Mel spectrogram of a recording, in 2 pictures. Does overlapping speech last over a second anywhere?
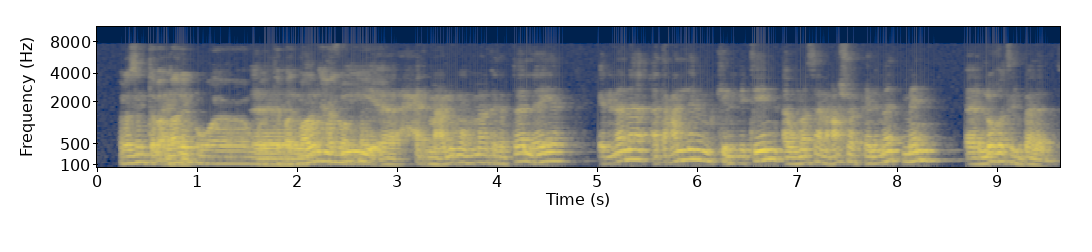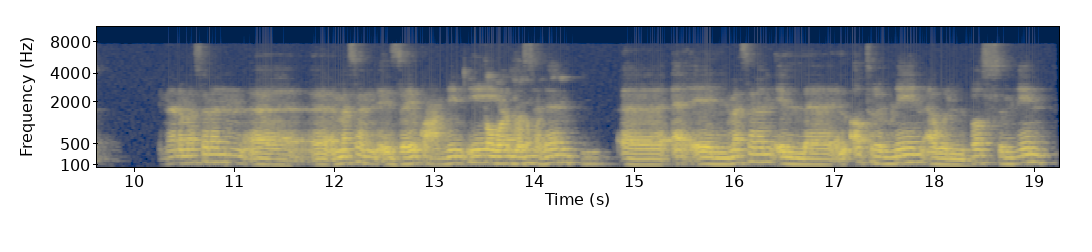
Yes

